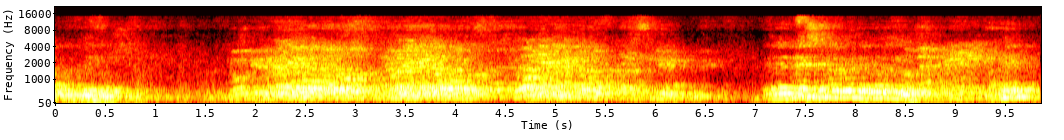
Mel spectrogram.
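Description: A keyboard and guitars play along with the singing.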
